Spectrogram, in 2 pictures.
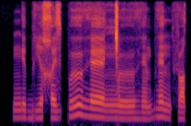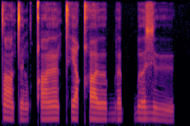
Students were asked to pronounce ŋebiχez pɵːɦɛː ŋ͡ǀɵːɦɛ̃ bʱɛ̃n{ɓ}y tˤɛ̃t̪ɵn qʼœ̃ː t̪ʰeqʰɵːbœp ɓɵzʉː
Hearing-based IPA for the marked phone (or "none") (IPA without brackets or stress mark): f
